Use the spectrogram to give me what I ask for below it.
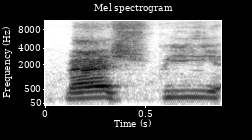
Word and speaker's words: Mashpee: Mashpee, that's how you pronounce it, Mashpee.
